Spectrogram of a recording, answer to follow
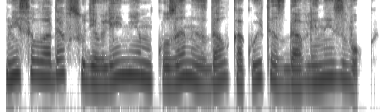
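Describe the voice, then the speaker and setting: An audiobook narrator telling a first-person story in an even, wry way. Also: medium pitch, normal speed, dry recording, studio quality.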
